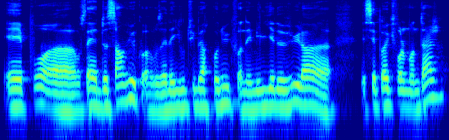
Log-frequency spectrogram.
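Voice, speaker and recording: A talkative middle-aged man vlogging to camera, wandering from thought to thought with plenty of fillers. His voice sits a little low and sounds warm and mellow. A weakened vocal cord has taken away his high head voice. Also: fast talker, highs cut off. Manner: rambling and talkative, many fillers. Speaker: vlogger recounting his cancer. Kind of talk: casual chatty vlog.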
